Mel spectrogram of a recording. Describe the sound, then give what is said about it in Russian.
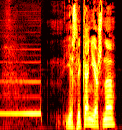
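A telephone ringing tone sounds as a call is placed: one steady, mid-pitched continuous tone that stops abruptly. A short pause follows, then a man starts talking. “Вот, и на этом основании я могу звонить ему. Сейчас мы выясним про В-класс.”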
